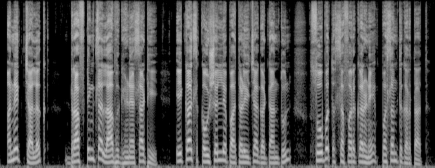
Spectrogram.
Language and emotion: Marathi, neutral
